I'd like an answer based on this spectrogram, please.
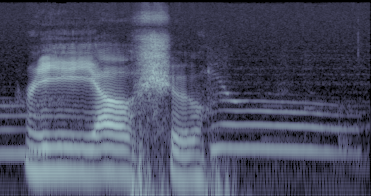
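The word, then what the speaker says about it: Ryōshū: Ryoshu. No, that's not how you read those letters. That's how you say it. It's prettier and easier.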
